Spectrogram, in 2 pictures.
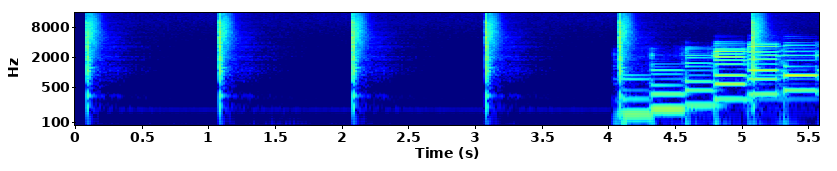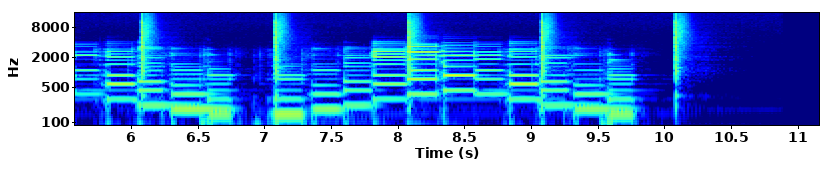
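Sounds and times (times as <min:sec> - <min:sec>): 
arpeggiated chords: 0:04.1 - 0:09.8.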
